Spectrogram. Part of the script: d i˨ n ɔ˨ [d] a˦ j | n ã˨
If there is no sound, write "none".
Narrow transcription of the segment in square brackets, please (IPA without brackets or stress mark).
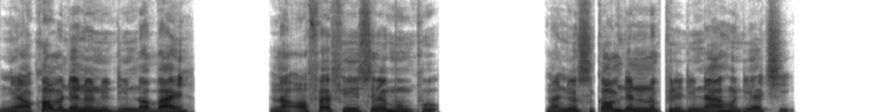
b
